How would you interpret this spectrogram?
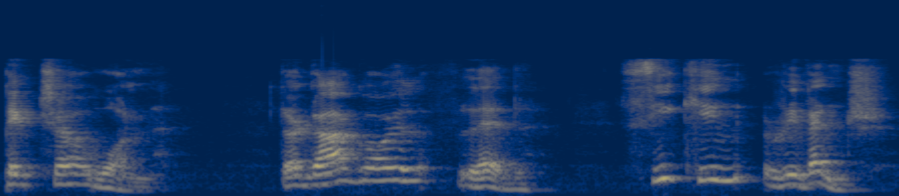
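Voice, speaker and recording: Slow, animated male storybook narrator in echoey room. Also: a little high, muffled recording. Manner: dramatic, deliberate comic-adventure reading with announced picture numbers. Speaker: narrator and reader.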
